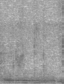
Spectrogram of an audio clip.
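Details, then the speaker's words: Low, wavering, drawn-out rumble lasting about a second, heard during a makeup demonstration; the person remarks their own stomach is growling. Normal stomach growling (borborygmi). "stomach is growling can you guys hear that oh my goodness"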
